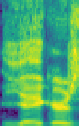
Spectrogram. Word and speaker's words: Jaeger: Then we have Jaeger, like the drink for the pronunciation.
